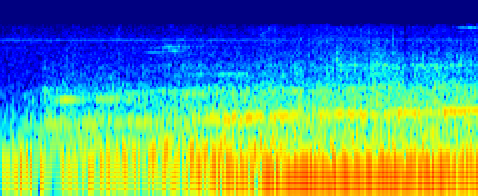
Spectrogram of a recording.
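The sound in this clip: A chauffeur-driven Rolls-Royce pulls away from the curb in Paris traffic. Its engine rumble swells steadily, with a thin whine that rises slowly in pitch and holds at a constant level.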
